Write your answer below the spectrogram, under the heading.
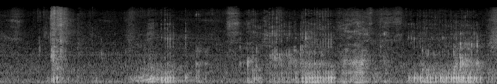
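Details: Two English Bulldogs, one aged one year 89 days and one aged one year five days, recorded 19 September 2015; low rumbling growls and grunts in bursts, with a sharp knock near the start.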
